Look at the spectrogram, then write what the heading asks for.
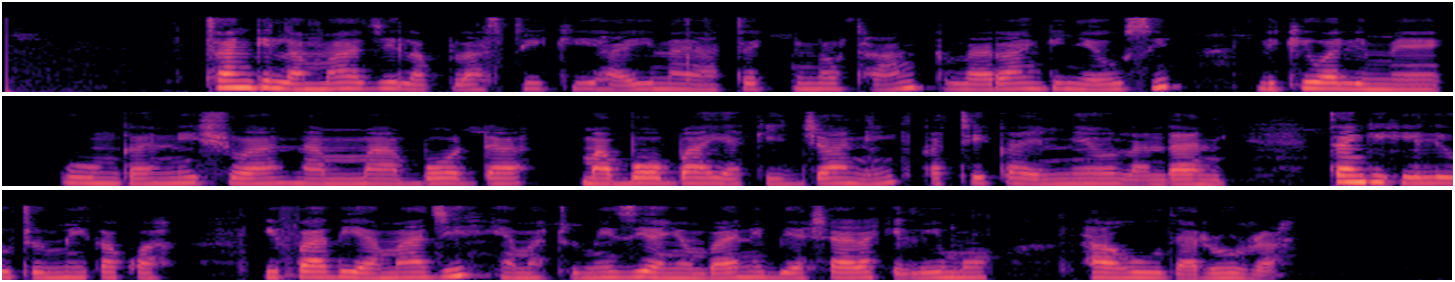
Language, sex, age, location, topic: Swahili, female, 18-24, Nairobi, government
